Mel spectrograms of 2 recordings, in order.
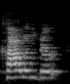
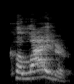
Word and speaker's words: collider: video about cern and i kept calling the word colander that's cause i had a calendar on my mind the word is collider and someone in the chat said queen is pronounced collider i don't have any problem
